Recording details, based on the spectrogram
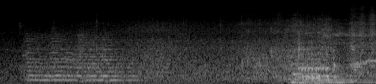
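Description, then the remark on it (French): A fur seal gives a series of deep, harmonic growls and roars, the loudest burst near the end, over a steady wash of surf-like background noise. “Une otarie à fourrure s'est installée là.”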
